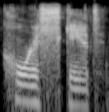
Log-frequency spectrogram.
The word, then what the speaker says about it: Coruscant: read it, is the Star Wars Coruscant Nights. And I say that because that's how they pronounce it in the audiobook.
